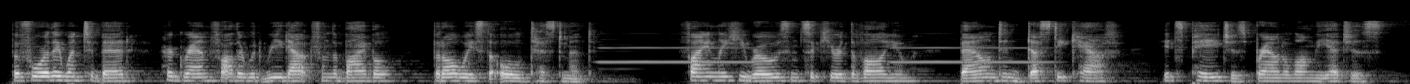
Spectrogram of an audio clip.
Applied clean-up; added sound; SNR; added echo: none; Wind instrument, woodwind instrument; 18 dB; reverberation time 0.6 s.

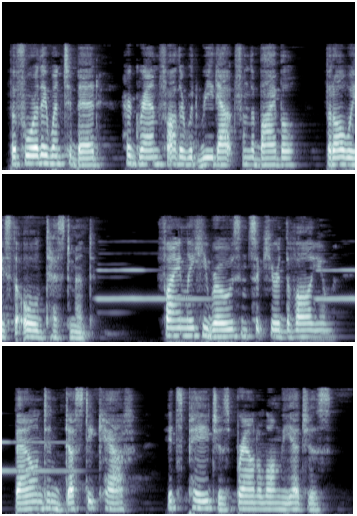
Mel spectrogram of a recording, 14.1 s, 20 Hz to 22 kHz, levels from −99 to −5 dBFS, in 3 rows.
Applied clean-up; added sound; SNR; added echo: classical method WPE with log-MMSE.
